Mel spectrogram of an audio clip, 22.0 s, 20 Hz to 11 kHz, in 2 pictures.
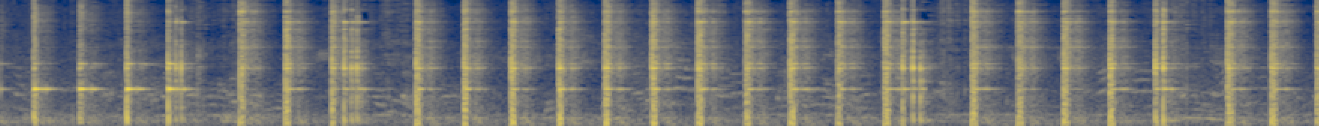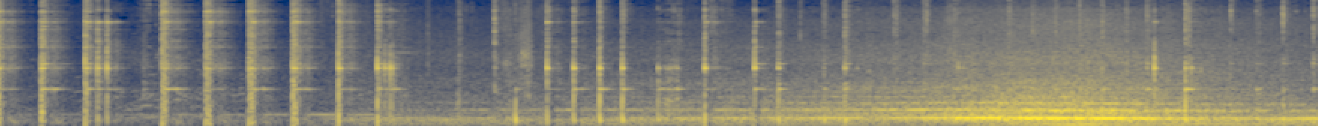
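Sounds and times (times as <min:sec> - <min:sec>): hammer striking metal on anvil: 0:00.0 - 0:14.4, 0:15.1 - 0:21.9
low hum: 0:13.2 - 0:21.9.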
